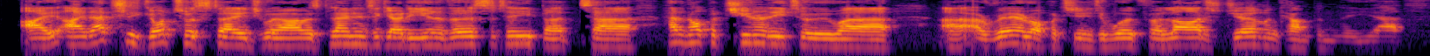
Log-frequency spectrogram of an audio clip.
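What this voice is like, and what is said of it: Slight London accent. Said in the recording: “as you can hear from the accent, you can take the boy out of London, you can't take the London out of the boy. So there is still a bit of a London twang.”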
